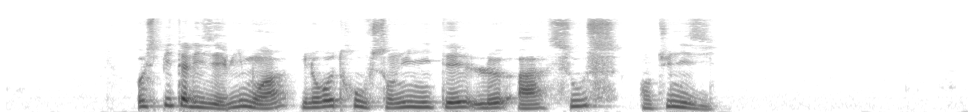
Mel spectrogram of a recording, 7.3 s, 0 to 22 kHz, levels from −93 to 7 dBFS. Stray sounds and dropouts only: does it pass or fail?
pass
